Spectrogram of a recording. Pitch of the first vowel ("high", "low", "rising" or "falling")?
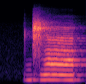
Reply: low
